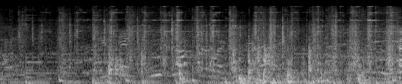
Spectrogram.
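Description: Plastic keypad buttons of a swingset toy phone clicking as they are pressed, many clicks in quick succession, over children's voices and background music.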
